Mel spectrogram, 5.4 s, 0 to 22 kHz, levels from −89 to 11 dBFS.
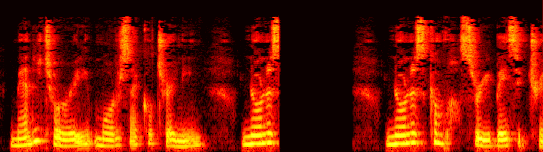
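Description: Right after "motorcycle training known as", at 2.79 s, there's a stream reconnect. The connection drops and the audio goes dead for about 0.74 s. A fresh decoder then picks up roughly 0.7 s earlier, so you hear a stretch repeated before it settles by 4.23 s.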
